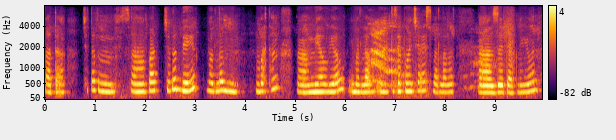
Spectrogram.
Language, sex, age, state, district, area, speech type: Kashmiri, female, 30-45, Jammu and Kashmir, Kulgam, rural, spontaneous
